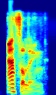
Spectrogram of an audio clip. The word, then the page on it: atheling: British English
